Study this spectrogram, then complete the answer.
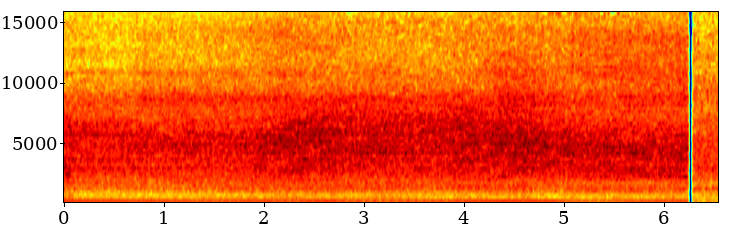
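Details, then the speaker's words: Ford 4.6L 2V after timing chain replacement with Cloyes set, warm after about 10 minutes running: steady, even low idle rumble with no ticking or rattling; engine now runs smooth and quiet. "But at the end of the day, we've got this thing running. It's quiet, and that was the main goal of this video."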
